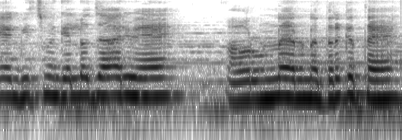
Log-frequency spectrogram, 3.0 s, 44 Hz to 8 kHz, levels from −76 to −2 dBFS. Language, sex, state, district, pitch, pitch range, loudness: Marwari, female, Rajasthan, Nagaur, 215 Hz, 205-225 Hz, -14 LUFS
